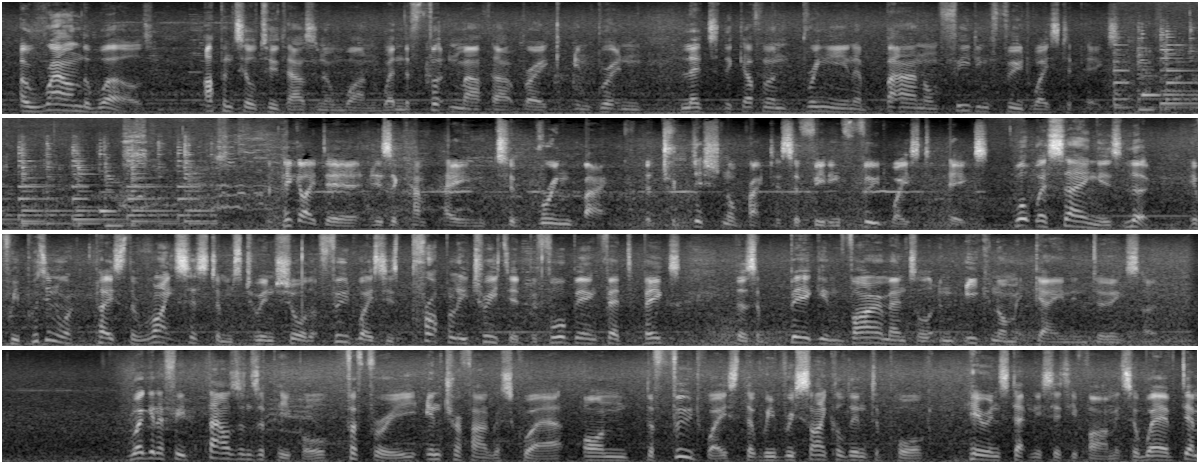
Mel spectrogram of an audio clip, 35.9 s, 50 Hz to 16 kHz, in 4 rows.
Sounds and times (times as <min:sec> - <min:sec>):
Speech: 0:00.1 - 0:08.4, 0:09.7 - 0:10.2, 0:11.0 - 0:26.6, 0:27.8 - 0:35.8.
